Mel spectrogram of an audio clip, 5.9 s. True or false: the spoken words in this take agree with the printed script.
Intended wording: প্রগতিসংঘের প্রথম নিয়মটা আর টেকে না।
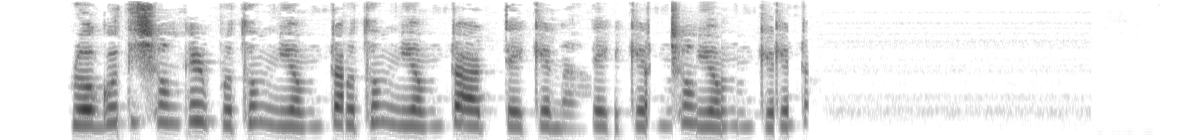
false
